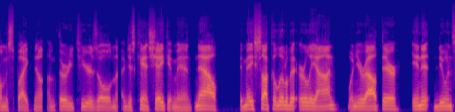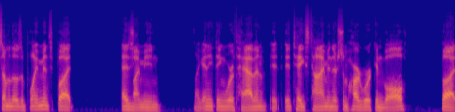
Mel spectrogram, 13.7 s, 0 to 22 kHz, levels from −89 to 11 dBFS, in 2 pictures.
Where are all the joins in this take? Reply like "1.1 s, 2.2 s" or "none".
2.8 s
